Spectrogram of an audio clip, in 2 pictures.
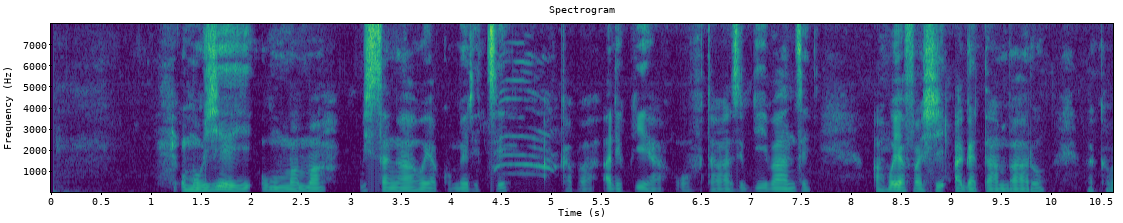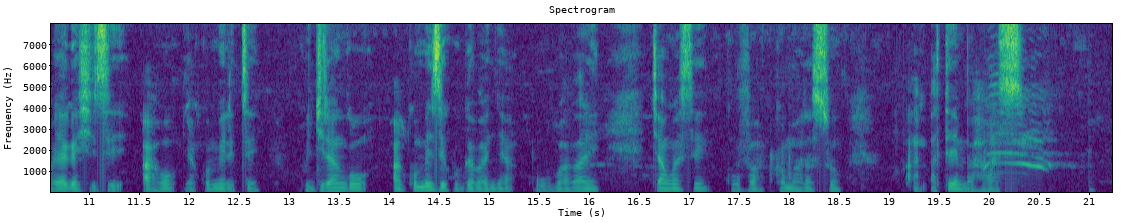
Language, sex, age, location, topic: Kinyarwanda, male, 18-24, Kigali, health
